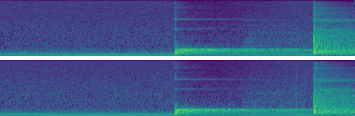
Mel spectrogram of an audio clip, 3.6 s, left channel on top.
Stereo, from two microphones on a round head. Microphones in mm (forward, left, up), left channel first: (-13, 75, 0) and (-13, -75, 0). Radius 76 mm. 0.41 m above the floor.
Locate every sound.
1.8 s a pop: 40° left (ahead or behind), 2 m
